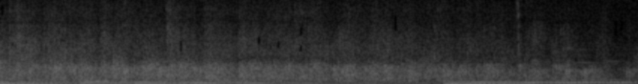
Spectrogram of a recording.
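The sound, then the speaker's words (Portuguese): A church audience applauds the Lord for the worship team steadily for several seconds, a dense wash of clapping over a low sustained organ or keyboard tone that shifts pitch partway through. No one speaks. “Vamos aplaudir o Senhor pela vida deles.”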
